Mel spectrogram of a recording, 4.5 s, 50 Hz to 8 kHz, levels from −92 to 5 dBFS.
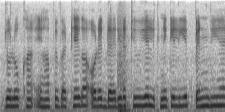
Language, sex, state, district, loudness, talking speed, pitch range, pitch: Hindi, female, Uttar Pradesh, Lalitpur, -15 LUFS, 225 wpm, 200-220 Hz, 210 Hz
